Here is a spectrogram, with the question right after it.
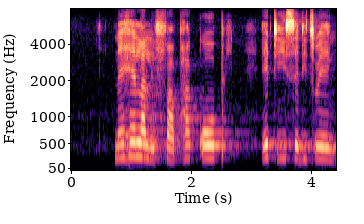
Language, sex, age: Southern Sotho, female, 21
